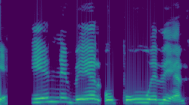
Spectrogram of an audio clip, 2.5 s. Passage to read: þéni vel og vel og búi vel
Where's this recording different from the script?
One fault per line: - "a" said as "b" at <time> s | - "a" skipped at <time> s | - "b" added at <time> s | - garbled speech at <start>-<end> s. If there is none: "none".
- "vel og" skipped at 1.6 s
